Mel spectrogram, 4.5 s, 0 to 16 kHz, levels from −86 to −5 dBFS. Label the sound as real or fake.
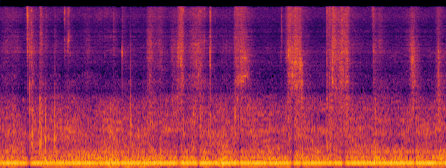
fake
